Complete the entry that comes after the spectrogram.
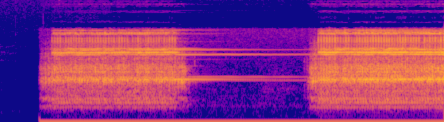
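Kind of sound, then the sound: household object, telephone bell ringing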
